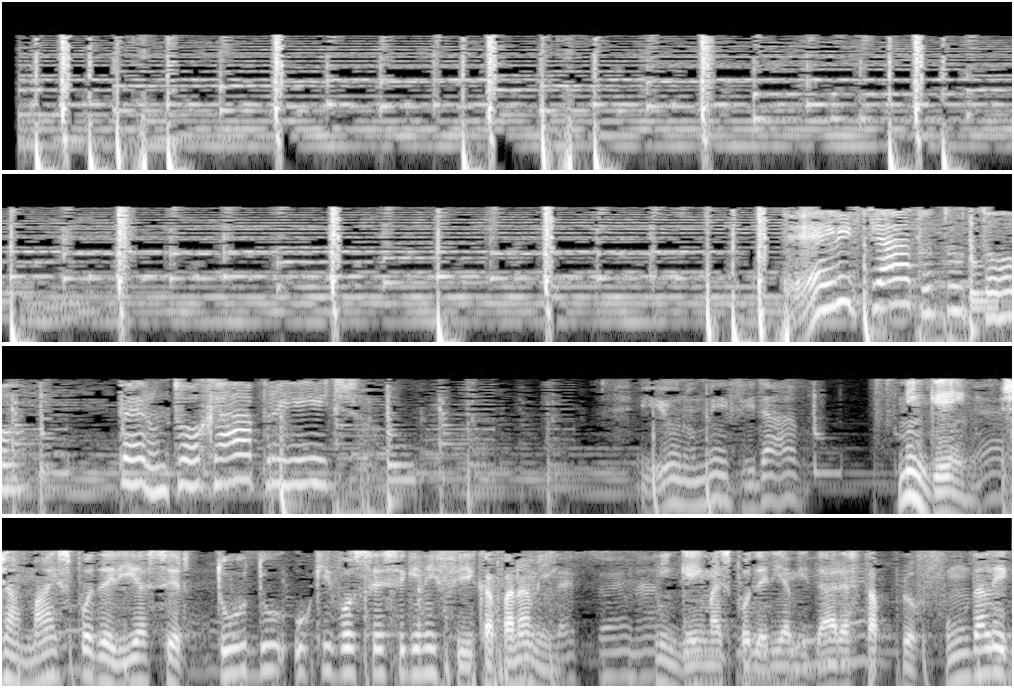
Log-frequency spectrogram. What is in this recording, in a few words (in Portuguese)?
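ROMANTICA, Telemensagens, Românticas masculino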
